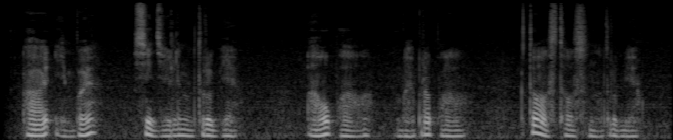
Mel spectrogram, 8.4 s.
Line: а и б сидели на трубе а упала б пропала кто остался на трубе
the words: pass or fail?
pass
